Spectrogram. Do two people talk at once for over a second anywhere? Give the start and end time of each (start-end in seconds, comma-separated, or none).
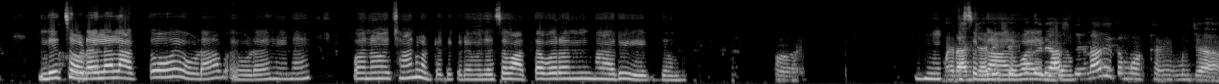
9.4-10.7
